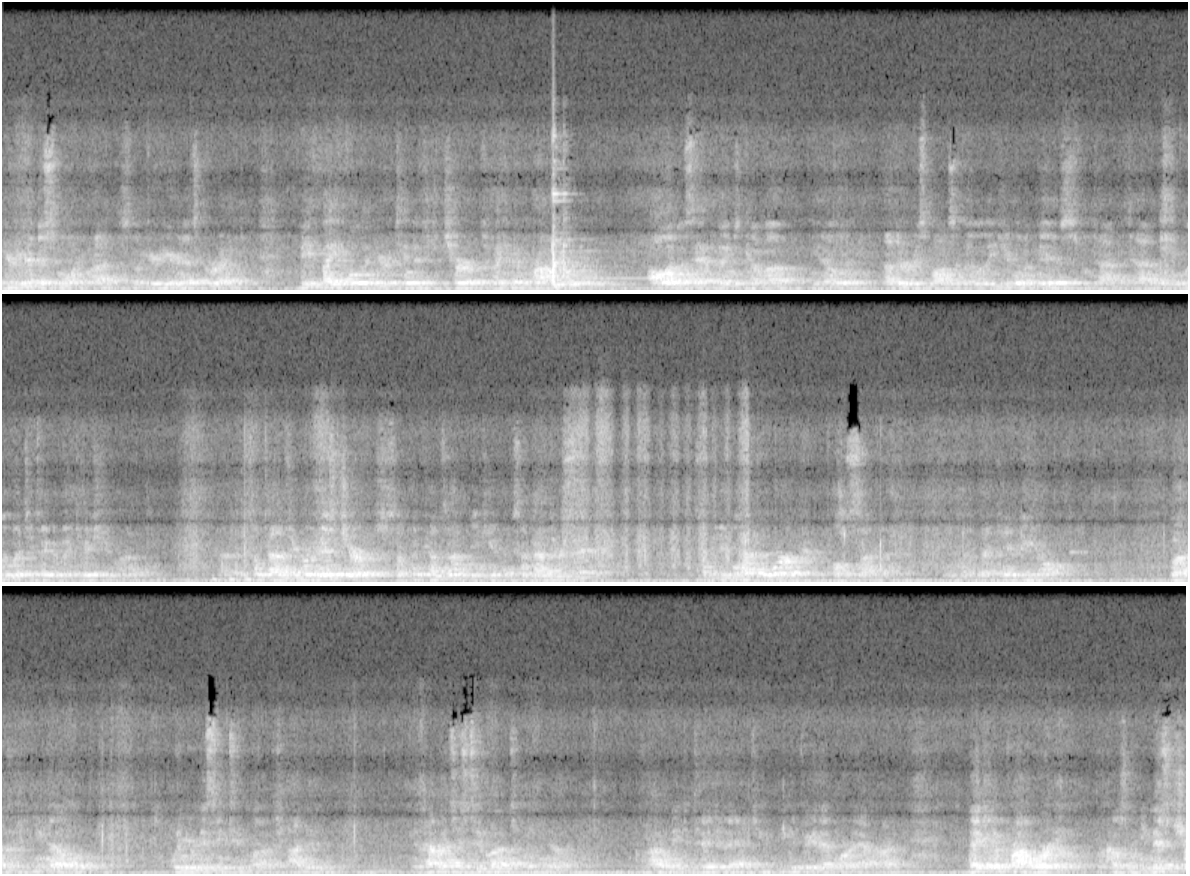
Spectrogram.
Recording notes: Audio isn’t that Great! New Hope Fellowship at River Road Amarillo, TX. I apologize for the audio, I recorded it with the voice recorder on my old iPhone.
